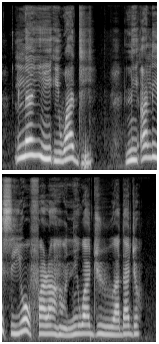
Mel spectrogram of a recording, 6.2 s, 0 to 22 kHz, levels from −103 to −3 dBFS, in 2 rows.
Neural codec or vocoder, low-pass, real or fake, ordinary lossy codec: none; none; real; none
